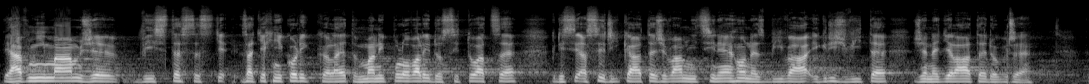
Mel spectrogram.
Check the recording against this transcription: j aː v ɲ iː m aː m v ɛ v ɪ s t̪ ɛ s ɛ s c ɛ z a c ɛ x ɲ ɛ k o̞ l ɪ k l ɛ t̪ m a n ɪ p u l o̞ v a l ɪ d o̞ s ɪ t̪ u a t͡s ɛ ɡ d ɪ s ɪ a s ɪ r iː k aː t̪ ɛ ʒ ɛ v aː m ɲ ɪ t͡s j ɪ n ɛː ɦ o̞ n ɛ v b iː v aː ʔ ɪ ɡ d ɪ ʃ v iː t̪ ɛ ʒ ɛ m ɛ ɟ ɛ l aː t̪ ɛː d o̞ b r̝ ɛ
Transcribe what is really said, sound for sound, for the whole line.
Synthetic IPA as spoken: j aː v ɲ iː m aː m ʒ ɛ v ɪ s t̪ ɛ s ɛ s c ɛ z a c ɛ x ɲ ɛ k o̞ l ɪ k l ɛ t̪ m a n ɪ p u l o̞ v a l ɪ d o̞ s ɪ t̪ u a t͡s ɛ ɡ d ɪ s ɪ a s ɪ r iː k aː t̪ ɛ ʒ ɛ v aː m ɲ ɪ t͡s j ɪ n ɛː ɦ o̞ n ɛ z b iː v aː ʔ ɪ ɡ d ɪ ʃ v iː t̪ ɛ ʒ ɛ n ɛ ɟ ɛ l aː t̪ ɛ d o̞ b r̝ ɛ

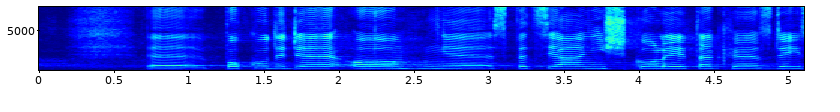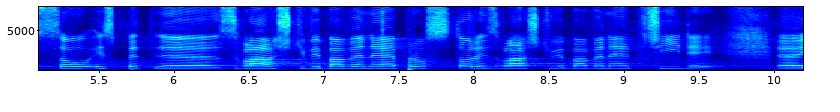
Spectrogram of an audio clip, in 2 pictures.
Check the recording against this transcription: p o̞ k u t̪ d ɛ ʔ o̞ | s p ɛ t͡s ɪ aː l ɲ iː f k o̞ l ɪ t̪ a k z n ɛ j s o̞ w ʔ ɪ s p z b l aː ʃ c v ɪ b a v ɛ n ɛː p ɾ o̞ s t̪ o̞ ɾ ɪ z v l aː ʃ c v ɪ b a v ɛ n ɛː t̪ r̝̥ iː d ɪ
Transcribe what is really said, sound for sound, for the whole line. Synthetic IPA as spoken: p o̞ k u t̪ d ɛ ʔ o̞ | s p ɛ t͡s ɪ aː l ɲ iː ʃ k o̞ l ɪ t̪ a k z d ɛ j s o̞ w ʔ ɪ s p z v l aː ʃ c v ɪ b a v ɛ n ɛː p ɾ o̞ s t̪ o̞ ɾ ɪ z v l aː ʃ c v ɪ b a v ɛ n ɛː t̪ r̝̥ iː d ɪ

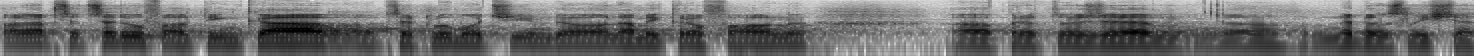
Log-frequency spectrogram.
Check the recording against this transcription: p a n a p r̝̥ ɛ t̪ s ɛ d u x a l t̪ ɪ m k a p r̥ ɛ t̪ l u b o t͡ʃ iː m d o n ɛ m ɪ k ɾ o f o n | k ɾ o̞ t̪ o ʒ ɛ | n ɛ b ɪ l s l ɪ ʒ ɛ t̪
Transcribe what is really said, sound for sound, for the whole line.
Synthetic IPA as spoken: p a n a p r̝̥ ɛ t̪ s ɛ d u f a l t̪ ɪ ŋ k a p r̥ ɛ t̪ l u m o t͡ʃ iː m d o n a m ɪ k ɾ o f o n | p ɾ o̞ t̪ o ʒ ɛ | n ɛ b ɪ l s l ɪ ʃ ɛ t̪

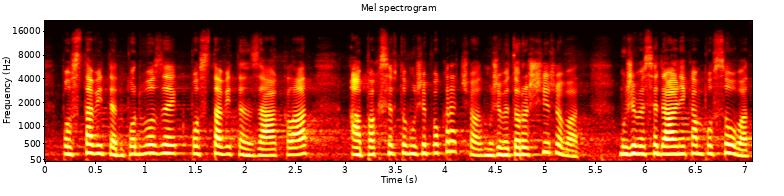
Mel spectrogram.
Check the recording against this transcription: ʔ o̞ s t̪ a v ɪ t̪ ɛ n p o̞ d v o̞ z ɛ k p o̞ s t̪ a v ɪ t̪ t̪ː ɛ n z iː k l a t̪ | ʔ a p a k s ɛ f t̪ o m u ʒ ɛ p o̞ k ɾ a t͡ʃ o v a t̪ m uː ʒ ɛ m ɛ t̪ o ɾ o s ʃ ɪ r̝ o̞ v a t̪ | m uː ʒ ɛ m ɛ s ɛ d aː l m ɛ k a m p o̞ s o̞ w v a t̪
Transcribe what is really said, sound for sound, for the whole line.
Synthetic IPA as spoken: p o̞ s t̪ a v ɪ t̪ ɛ n p o̞ d v o̞ z ɛ k p o̞ s t̪ a v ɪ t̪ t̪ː ɛ n z aː k l a t̪ | ʔ a p a k s ɛ f t̪ o m uː ʒ ɛ p o̞ k ɾ a t͡ʃ o v a t̪ m uː ʒ ɛ m ɛ t̪ o ɾ o s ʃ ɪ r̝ o̞ v a t̪ | m uː ʒ ɛ m ɛ s ɛ d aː l ɲ ɛ k a m p o̞ s o̞ w v a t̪

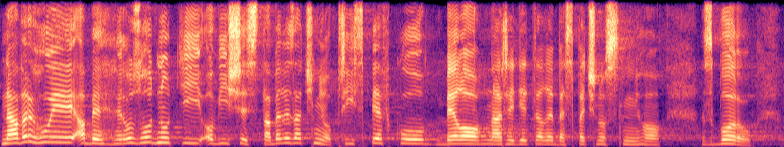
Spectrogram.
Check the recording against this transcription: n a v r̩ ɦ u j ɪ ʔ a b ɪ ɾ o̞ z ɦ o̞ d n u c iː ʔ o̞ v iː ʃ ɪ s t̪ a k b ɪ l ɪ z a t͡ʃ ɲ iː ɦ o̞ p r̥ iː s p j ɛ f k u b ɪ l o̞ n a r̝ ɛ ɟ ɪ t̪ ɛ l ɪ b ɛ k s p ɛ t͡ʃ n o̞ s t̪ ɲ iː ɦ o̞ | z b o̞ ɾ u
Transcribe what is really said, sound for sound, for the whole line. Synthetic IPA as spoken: n a v r̩ ɦ u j ɪ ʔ a b ɪ ɾ o̞ z ɦ o̞ d n u c iː ʔ o̞ v iː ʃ ɪ s t̪ a b ɪ l ɪ z a t͡ʃ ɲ iː ɦ o̞ p r̥ iː s p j ɛ f k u b ɪ l o̞ n a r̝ ɛ ɟ ɪ t̪ ɛ l ɪ b ɛ s p ɛ t͡ʃ n o̞ s t̪ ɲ iː ɦ o̞ | z b o̞ ɾ u

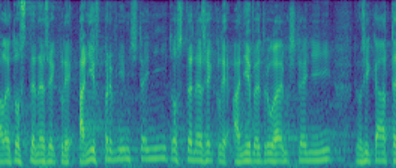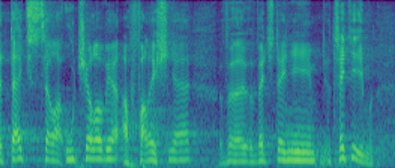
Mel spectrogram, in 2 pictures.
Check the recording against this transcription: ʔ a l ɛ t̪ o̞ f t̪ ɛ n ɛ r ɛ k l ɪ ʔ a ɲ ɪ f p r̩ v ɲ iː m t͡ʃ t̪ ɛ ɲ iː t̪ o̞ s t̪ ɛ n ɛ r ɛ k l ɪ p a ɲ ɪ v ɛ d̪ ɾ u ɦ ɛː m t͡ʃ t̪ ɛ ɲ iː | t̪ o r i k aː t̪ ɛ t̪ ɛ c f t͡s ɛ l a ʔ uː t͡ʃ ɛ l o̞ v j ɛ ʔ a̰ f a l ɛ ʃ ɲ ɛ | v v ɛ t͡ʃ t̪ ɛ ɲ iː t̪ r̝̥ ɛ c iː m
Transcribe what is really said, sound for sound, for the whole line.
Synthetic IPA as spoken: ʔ a l ɛ t̪ o̞ s t̪ ɛ n ɛ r ɛ k l ɪ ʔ a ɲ ɪ f p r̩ v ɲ iː m t͡ʃ t̪ ɛ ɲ iː t̪ o̞ s t̪ ɛ n ɛ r ɛ k l ɪ ʔ a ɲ ɪ v ɛ d̪ ɾ u ɦ ɛː m t͡ʃ t̪ ɛ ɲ iː | t̪ o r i k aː t̪ ɛ t̪ ɛ c s t͡s ɛ l a ʔ uː t͡ʃ ɛ l o̞ v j ɛ ʔ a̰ f a l ɛ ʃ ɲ ɛ | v v ɛ t͡ʃ t̪ ɛ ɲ iː t̪ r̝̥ ɛ c iː m

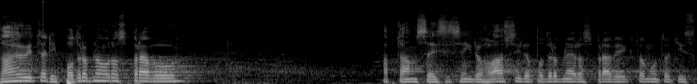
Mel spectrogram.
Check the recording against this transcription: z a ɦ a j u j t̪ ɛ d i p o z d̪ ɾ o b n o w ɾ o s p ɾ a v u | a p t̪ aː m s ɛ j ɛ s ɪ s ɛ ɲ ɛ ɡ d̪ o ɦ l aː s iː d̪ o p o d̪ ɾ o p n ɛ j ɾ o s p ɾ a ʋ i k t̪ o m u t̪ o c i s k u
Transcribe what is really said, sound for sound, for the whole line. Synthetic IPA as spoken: z a ɦ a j u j t̪ ɛ d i p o d̪ ɾ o b n o w ɾ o s p ɾ a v u | a p t̪ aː m s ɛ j ɛ s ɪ s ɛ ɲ ɛ ɡ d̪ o ɦ l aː s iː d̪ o p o d̪ ɾ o b n ɛ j ɾ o s p ɾ a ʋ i k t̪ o m u t̪ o c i s k u

